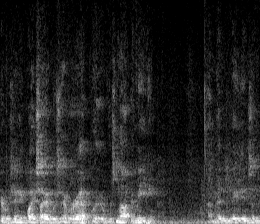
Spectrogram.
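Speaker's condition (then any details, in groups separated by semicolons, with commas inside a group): Tongue cancer surgery; both sides of tongue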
